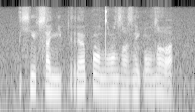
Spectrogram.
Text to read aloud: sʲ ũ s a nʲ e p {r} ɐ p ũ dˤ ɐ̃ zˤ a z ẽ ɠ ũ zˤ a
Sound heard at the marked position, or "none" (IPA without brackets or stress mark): r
